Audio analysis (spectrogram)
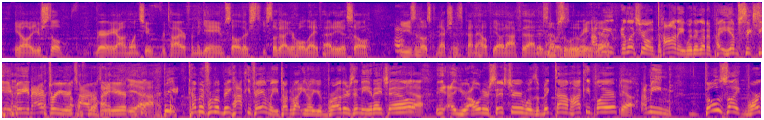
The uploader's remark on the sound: Live from BJ's Brewhouse in Evansville for Thunderbolts Live.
